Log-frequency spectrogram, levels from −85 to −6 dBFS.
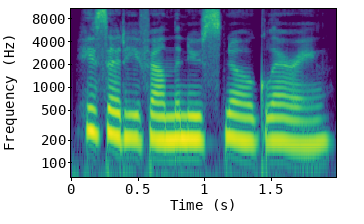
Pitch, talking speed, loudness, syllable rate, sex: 205 Hz, 240 wpm, -15 LUFS, 4.8 syllables/s, female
